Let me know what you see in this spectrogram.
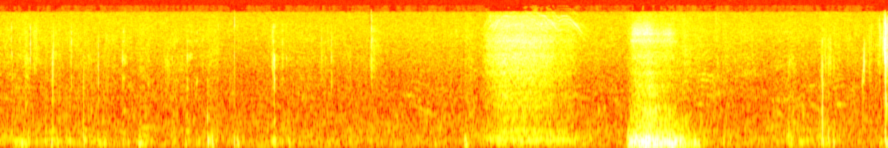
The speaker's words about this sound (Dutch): Neem even een slok water.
